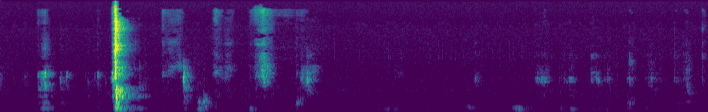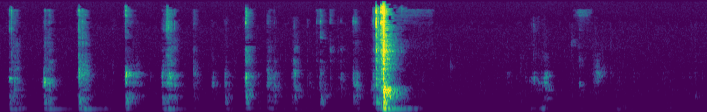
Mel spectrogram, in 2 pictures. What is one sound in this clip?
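A craft knife scrapes and clicks against a small object.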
